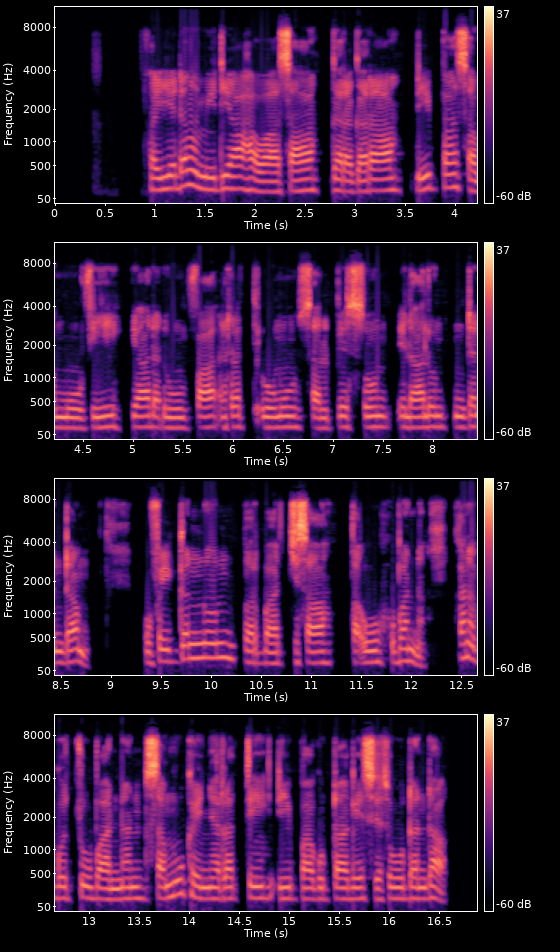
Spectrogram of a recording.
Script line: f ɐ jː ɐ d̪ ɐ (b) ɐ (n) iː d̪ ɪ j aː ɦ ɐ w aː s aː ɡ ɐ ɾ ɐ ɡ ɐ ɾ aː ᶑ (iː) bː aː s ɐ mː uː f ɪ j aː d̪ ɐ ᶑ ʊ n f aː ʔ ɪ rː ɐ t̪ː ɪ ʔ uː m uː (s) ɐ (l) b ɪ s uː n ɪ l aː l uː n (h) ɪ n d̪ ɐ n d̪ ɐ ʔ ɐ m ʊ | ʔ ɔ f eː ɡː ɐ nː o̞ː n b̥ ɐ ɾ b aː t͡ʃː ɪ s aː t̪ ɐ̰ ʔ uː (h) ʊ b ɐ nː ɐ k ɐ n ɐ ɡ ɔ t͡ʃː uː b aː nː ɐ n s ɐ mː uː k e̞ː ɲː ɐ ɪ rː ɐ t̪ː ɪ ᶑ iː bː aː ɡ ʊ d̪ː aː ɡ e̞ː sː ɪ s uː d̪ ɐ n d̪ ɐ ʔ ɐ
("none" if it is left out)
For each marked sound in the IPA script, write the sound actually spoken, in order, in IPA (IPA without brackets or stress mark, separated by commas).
m, m, iː, s, l, h, h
